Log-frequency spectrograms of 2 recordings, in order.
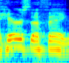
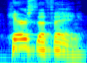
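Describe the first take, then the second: First: Said in the usual way. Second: Slow "Here's the thing," with weight on "Here's"; on-ramp phrase. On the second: Shown as a demonstration. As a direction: lean into "Here's" slowly, falling at the end. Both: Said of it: "transitions like".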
